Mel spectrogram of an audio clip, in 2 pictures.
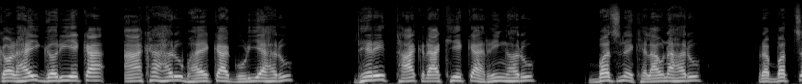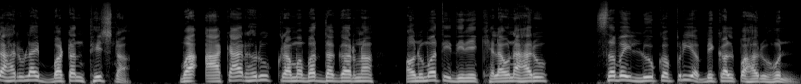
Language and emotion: Nepali, neutral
